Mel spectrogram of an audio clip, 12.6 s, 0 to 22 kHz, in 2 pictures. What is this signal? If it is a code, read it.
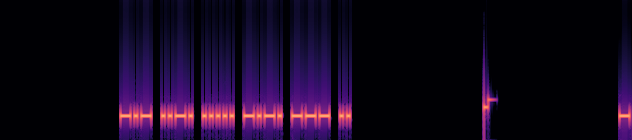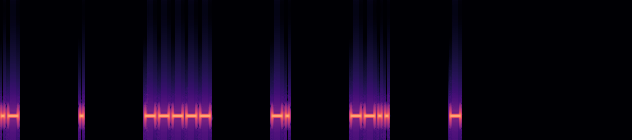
Morse code, heard as a keyed tone, about 36 wpm, spaced as for 18 wpm, 700 Hz. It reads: KF5COI KE0NZT
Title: USA Call Signs - 6 Characters - 6x Character Spacing - 35wpm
